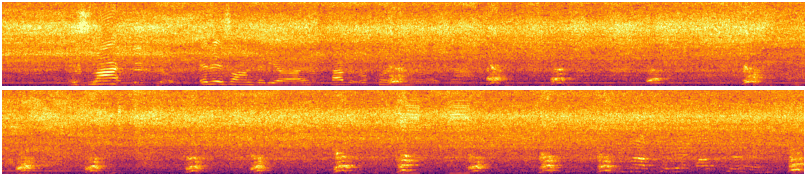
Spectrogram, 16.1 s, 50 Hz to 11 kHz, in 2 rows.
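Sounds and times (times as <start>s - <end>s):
vacuum cleaner running: 0.0s - 16.0s
dog barking: 3.8s - 5.8s, 6.4s - 6.8s, 7.4s - 9.2s, 9.8s - 14.4s.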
